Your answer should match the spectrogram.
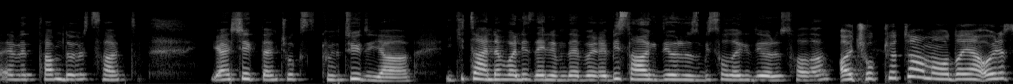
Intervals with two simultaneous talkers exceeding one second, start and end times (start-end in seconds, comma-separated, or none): none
